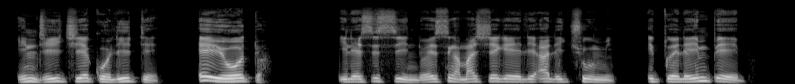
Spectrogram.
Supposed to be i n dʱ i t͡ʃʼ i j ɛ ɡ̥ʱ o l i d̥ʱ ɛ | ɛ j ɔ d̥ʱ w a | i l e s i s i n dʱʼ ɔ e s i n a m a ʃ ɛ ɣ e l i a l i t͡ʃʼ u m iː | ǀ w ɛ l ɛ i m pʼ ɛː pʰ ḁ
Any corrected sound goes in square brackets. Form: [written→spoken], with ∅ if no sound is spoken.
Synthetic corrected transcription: i n dʱ i t͡ʃʼ i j ɛ ɡ̥ʱ o l i d̥ʱ ɛ | ɛ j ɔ d̥ʱ w a | i l e s i s i n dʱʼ ɔ e s i [n→ŋ] a m a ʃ ɛ ɣ e l i a l i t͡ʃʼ u m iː | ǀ w ɛ l ɛ i m pʼ ɛː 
